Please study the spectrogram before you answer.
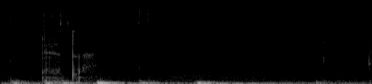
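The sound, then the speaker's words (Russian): A search is typed on a computer keyboard as a few soft, scattered key clicks and taps, faint and irregular, with low thumps between them. “Давай посмотрим тоже. Я пишу в поиск”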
